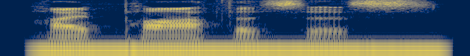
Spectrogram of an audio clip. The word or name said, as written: hypothesis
